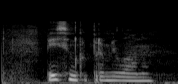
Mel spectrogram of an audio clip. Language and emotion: Russian, neutral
